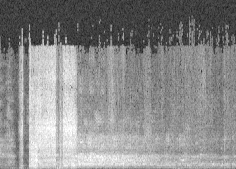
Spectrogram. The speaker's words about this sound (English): just for the record, I'm blowing my nose, just so you know when you listen to the recording what's going on.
